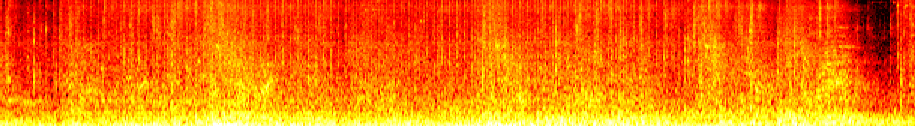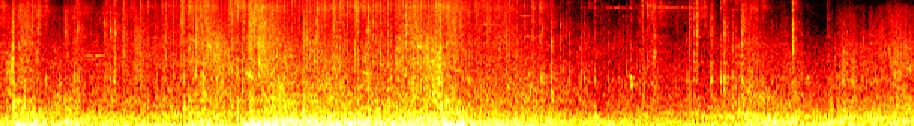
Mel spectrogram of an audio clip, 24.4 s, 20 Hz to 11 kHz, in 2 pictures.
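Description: Typhoon gun firing in Mass Effect 3 multiplayer on Gold difficulty, a continuous dense barrage of booming shots and explosions under a talking voice.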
